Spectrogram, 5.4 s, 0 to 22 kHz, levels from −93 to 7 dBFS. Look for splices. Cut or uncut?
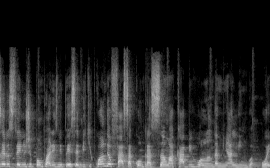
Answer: uncut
